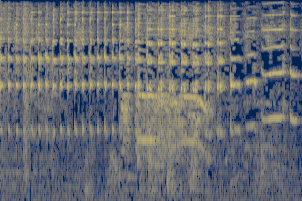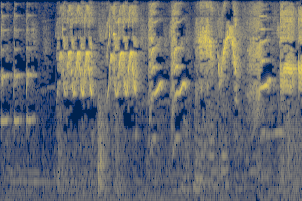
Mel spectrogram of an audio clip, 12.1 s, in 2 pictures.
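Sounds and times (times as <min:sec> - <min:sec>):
shrill bird squawks and chirps: 0:03.8 - 0:12.0.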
